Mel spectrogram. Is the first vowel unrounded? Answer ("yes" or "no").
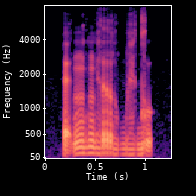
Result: yes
